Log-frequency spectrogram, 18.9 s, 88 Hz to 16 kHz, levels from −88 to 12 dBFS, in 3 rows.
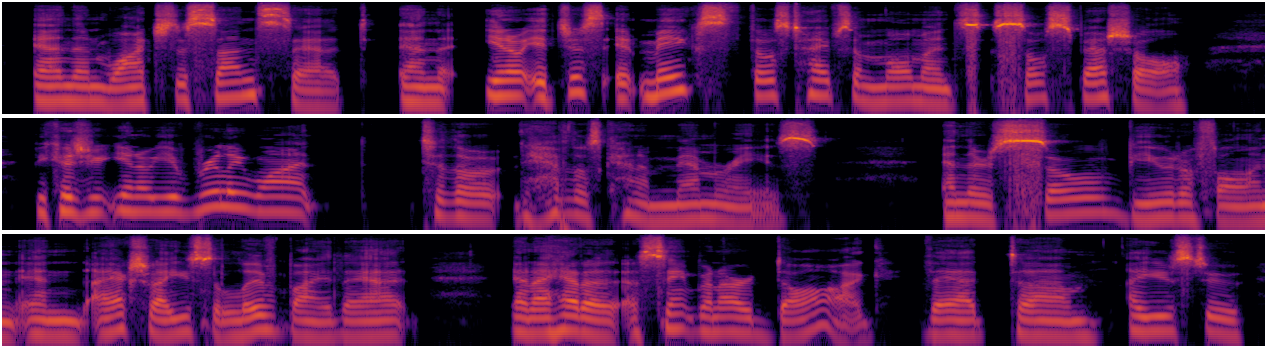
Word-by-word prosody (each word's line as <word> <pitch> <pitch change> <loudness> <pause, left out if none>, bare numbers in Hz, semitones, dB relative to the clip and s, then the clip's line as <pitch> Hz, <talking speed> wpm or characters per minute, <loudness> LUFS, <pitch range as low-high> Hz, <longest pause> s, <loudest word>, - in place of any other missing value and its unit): and 165 0 -10
then 160 -1 -13
watch 155 +2 -4
the 175 - -10
sunset 190 - 0 0.3
and, 155 -2 -12 0.2
you 210 -1 -6
know, 210 - -5
it 190 -2 -9
just, 245 -1 -2
it 180 - -11
makes 240 +7 -2
those 205 0 -4
types 210 -4 -2
of 180 - -16
moments 155 -2 +3
so 180 0 +8
special 190 0 -1 0.5
because 200 0 -6
you 200 - -13
you 220 -1 -13
know, 205 - -13
you 205 0 -13
really 255 +5 -11
want 210 0 -14 0.5
to 180 - -8
the 155 -3 -15
have 185 +4 -15
those 170 -3 -7
kind 175 -4 -19
of 135 - -19
memories. 140 -2 0 0.6
And 160 - -13
they're 155 -2 -14
so 190 +6 +6
beautiful 150 -4 -15
and 135 -1 -16
and 145 -2 -13
I 160 - -11
actually, 180 -4 -3
I - - -13
used 170 0 +2
to 140 - -3
live 175 +5 -12
by 140 -3 -14
that 140 +1 -14 0.5
and 165 -1 -10
I - - -6
had 180 0 -8
a 145 -2 -9
a - - -18
Saint 195 +1 +1
Bernard 165 -4 -14
dog 145 -4 -15 0.3
that, 150 -2 -12 0.2
um, 140 -2 -14
I - - -15
used 175 0 0
to 160 -4 -16
160 Hz, 185 wpm, -19 LUFS, 145-195 Hz, 0.6 s, so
